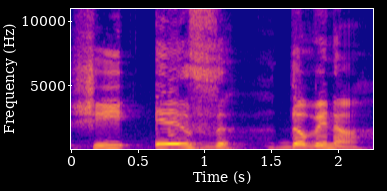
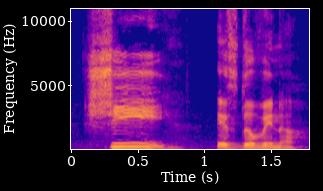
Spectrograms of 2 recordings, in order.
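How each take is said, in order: First: The stress falls on the word is. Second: The stress falls on the word she. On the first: She is the winner right now, unlike past or future winners. "which means there had been winners in the past" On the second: Out of many people, she is the one who won. "She is the most important word"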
